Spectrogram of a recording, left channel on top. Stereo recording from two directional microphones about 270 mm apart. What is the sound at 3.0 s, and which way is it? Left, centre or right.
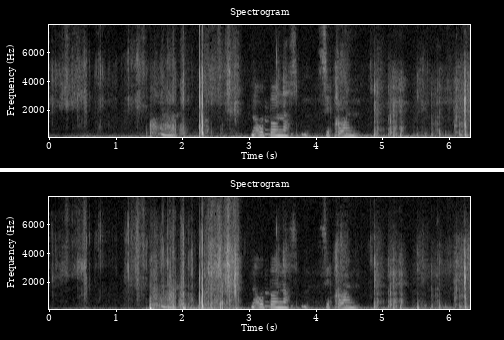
Speech, centre.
